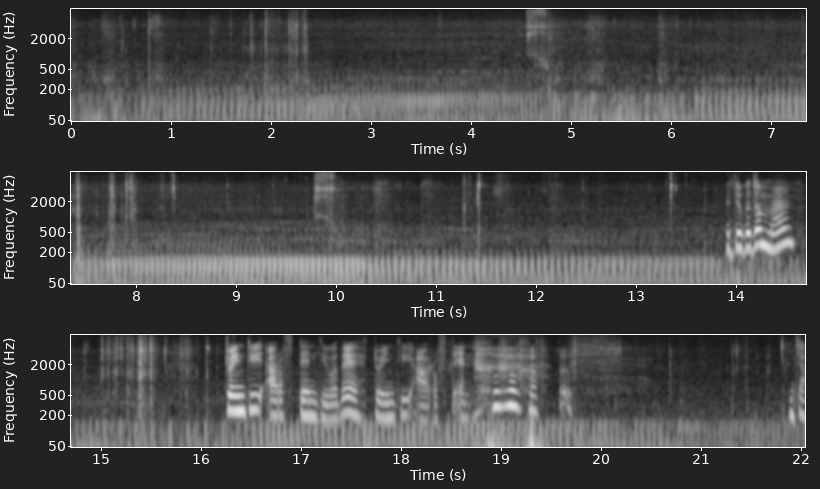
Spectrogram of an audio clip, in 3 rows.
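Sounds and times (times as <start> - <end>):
potato chips being chewed: 0.0 - 2.4, 4.5 - 6.2, 9.8 - 12.6, 14.7 - 16.2
low steady rumble: 0.0 - 22.0.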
